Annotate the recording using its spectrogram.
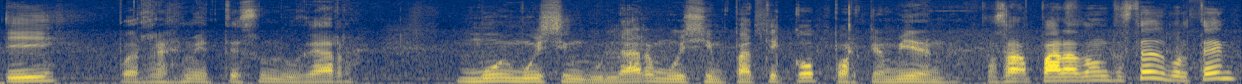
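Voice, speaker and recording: Intonation here is lively, set in a dark, mellow tone. Speech proceeds at a moderate speed. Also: man, medium pitch for a man. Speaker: travel vlogger, reporter. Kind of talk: travel vlog narration. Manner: speaking quietly; animated.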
